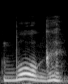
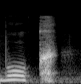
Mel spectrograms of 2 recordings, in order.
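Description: First: The word ends in a voiced g sound. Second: The word ends in a voiceless k sound. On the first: It is the form used in Church Slavonic prayer. "в молитве мы говорим «Бог" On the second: It sounds like the word for a side of the body. "И не говорим «Бог», «левый Бог», «правый Бог»"

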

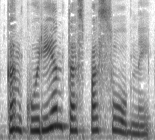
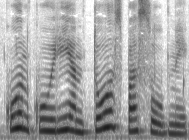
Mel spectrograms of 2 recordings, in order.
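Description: No difference in how they are said.

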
